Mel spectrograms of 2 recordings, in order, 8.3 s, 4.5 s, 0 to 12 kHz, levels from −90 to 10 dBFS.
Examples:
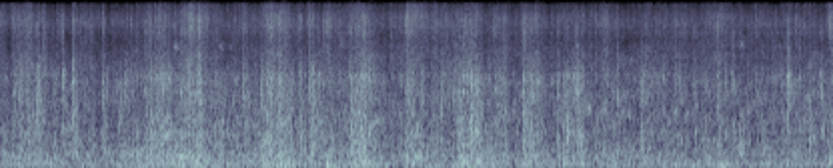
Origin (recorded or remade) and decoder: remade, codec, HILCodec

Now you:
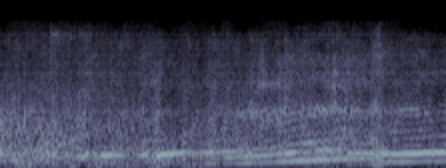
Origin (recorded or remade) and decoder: remade, codec, HILCodec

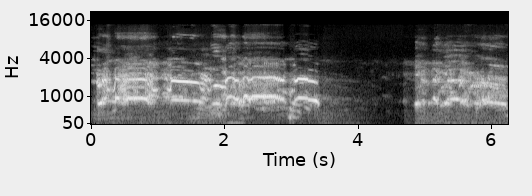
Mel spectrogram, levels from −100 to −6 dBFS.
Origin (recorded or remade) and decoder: recorded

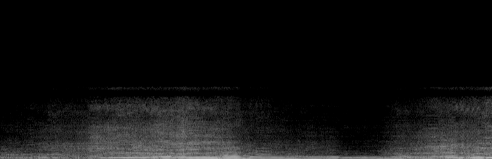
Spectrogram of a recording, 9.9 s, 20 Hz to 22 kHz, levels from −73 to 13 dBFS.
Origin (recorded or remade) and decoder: remade, codec, SNAC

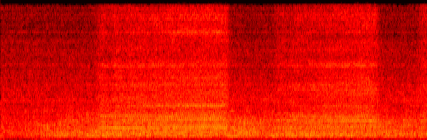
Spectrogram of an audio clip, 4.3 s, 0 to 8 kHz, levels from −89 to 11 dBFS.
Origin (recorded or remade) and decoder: remade, autoencoder, DAC-VAE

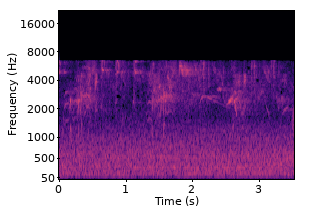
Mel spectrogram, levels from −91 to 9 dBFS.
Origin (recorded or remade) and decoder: recorded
